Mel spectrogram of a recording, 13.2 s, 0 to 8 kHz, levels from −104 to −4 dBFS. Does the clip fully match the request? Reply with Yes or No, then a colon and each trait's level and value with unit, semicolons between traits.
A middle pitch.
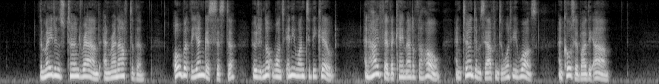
Yes: medium, 175 Hz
